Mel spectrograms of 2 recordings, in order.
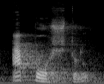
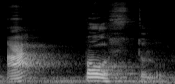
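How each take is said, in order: First: Said in the usual way. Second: "apóstolo" slowly, with PÓS set apart and stressed. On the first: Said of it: "Apóstolo, ela, ela é uma palavra". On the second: Shown as a demonstration. Teacher showing the tonic syllable, stress on PÓS in "apóstolo". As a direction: hit the second syllable of "apóstolo", drawn out. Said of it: "uma sílaba que a pronúncia é bem intensa".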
